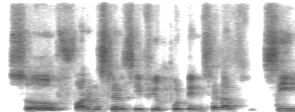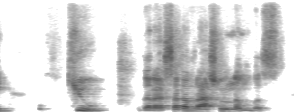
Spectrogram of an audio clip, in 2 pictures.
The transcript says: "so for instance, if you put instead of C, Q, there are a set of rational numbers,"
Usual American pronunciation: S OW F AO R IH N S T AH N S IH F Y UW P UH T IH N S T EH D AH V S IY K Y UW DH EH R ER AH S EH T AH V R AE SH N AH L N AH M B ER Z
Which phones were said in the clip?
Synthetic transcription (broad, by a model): S OW F AO R IH N S T AH N S IH F Y UW P UH T IH N S T EH D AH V S IY K Y UW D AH R AH S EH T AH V R AE SH N AH L N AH M B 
